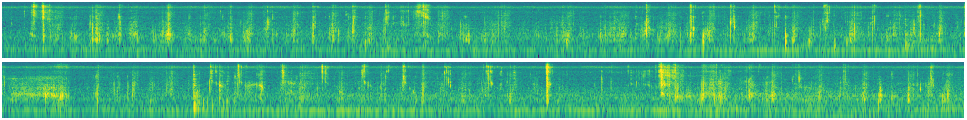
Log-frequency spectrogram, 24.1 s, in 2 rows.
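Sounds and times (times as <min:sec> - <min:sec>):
wet chewing: 0:13.2 - 0:24.0.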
